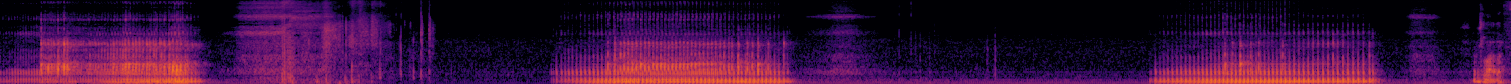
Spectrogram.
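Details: A French bulldog snores in long, low, rasping breaths. Each buzzing rumble lasts about two seconds and returns roughly every five to six seconds, with quiet gaps and faint shuffling between them.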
